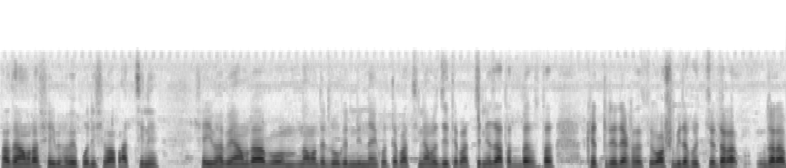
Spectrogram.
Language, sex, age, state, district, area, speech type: Bengali, male, 18-30, West Bengal, Birbhum, urban, spontaneous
